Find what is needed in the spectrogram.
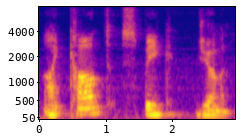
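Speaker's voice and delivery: slow, long stressed ah in "can't"; emphasised vowel. Shown as a demonstration. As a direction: stretch "can't" into kahnt, words spaced out. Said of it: "pongo mucho énfasis en el vocal".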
